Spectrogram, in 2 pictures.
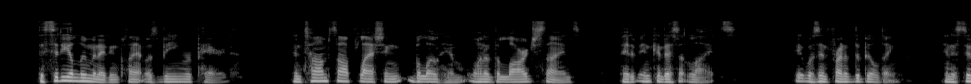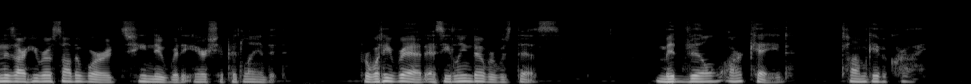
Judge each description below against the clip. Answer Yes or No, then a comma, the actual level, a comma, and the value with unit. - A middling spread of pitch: Yes, average, 3.2 semitones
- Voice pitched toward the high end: No, low, 125 Hz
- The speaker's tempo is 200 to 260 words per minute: No, average, 190 wpm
